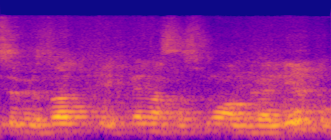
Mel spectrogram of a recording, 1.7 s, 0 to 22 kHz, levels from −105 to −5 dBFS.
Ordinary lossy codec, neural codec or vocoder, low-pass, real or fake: AAC, 64 kbps; codec, 44.1 kHz, 7.8 kbps, DAC; 14.4 kHz; fake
